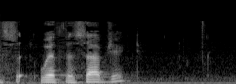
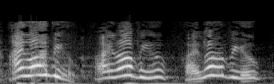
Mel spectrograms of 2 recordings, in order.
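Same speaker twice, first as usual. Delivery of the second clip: very high parrot voice repeating I love you; squeaky mock parrot chant; parrot impression. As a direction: mimic a parrot, pitched way up. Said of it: "I get a damn parrot".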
